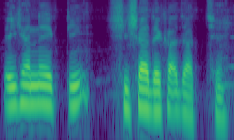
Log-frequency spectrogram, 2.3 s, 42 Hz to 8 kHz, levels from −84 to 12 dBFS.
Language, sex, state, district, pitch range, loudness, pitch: Bengali, male, West Bengal, Alipurduar, 125-160 Hz, -17 LUFS, 145 Hz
